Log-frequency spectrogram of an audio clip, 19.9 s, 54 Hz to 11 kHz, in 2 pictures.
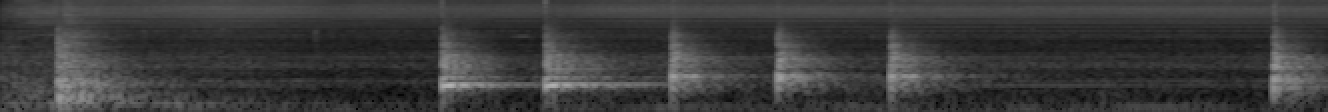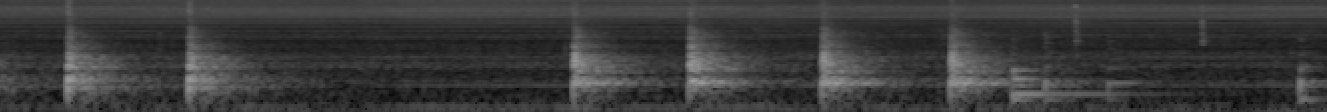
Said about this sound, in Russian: И очень жалко, что вот этот звук из 2017 года становится историей. Длинная машина-муковоз въезжает на территорию предприятия, из кабины выходит водитель, и резиновой колотушкой начинает стучать по цистерне, выколачивая остатки муки.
